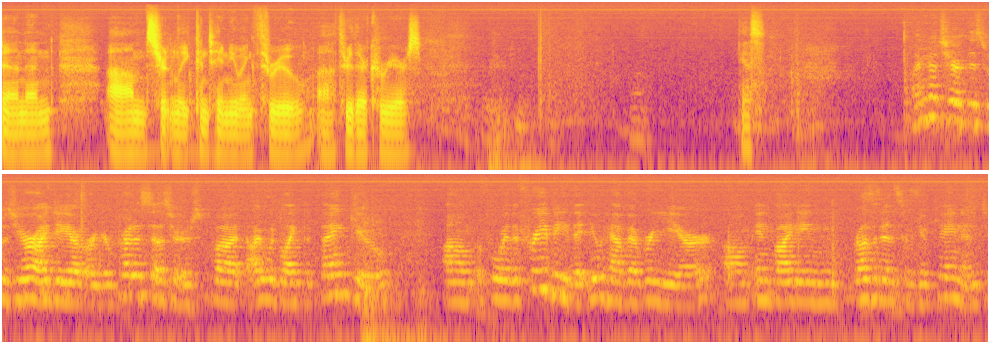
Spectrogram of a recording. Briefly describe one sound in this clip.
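A man speaks steadily into a microphone in a large room.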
